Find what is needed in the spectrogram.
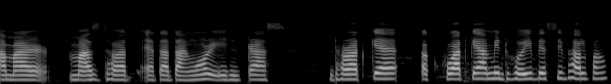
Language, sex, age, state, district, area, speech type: Assamese, female, 60+, Assam, Dhemaji, rural, spontaneous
